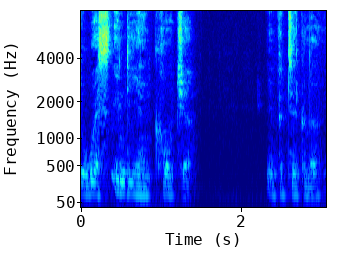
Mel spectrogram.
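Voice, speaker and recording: A man speaks in a somewhat breathy voice. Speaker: interviewer. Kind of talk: interview question.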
